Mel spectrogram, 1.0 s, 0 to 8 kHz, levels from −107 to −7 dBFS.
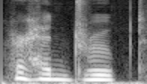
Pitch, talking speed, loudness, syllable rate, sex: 170 Hz, 185 wpm, -13 LUFS, 5.1 syllables/s, female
